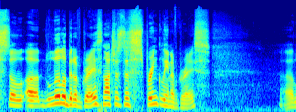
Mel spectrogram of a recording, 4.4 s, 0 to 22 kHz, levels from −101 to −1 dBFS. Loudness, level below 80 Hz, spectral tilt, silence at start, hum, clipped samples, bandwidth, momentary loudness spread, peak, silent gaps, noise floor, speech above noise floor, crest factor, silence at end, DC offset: -26 LUFS; -64 dBFS; -3.5 dB/octave; 0 s; none; under 0.1%; 16.5 kHz; 14 LU; -10 dBFS; none; -66 dBFS; 40 dB; 18 dB; 0 s; under 0.1%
